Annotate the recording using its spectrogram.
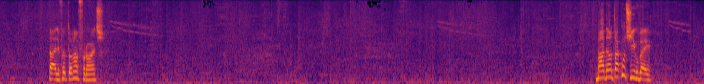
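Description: A young man speaks with animation into a microphone, in short bursts.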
